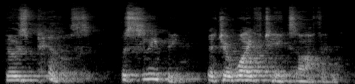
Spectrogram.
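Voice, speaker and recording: In an old-time radio horror piece, a woman plays a menacing, coaxing female ghost hungry for blood and life. Her medium-pitched, sing-song, slightly mellow voice is slow, commanding, taunting and theatrical. The room echoes and she stands far from the mic.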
